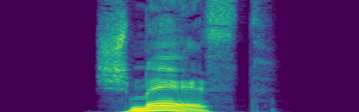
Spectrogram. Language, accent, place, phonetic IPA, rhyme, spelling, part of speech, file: German, Germany, Berlin, [ʃmɛːst], -ɛːst, schmähst, verb, De-schmähst.ogg
- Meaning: second-person singular present of schmähen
